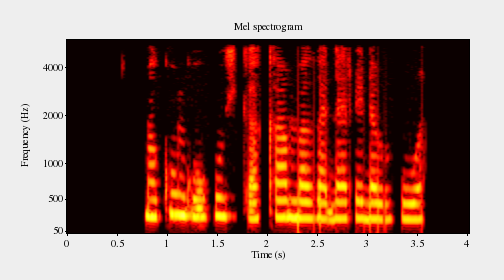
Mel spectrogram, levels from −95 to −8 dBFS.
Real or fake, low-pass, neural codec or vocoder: real; 5.4 kHz; none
